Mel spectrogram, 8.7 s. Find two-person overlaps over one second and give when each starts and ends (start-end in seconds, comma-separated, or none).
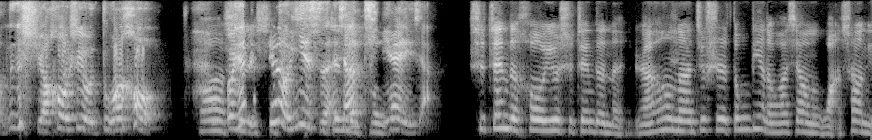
2.2-3.9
